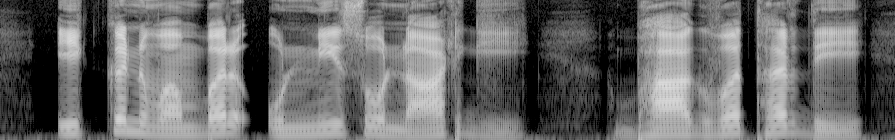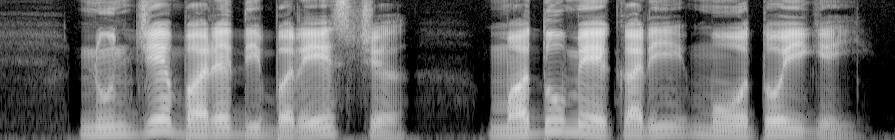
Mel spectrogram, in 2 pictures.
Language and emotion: Dogri, neutral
